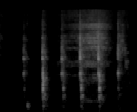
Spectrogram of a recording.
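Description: A person stifling a laugh: a few short, soft puffs of breath and mouth clicks, spread unevenly over about two seconds.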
